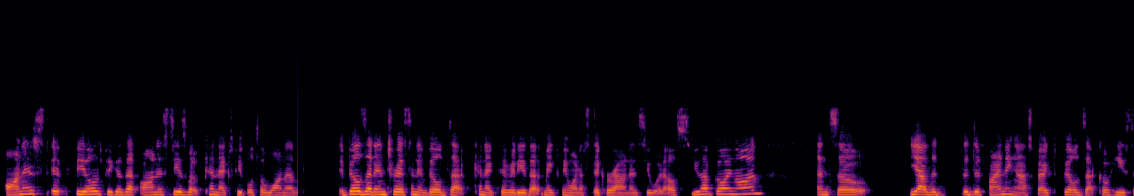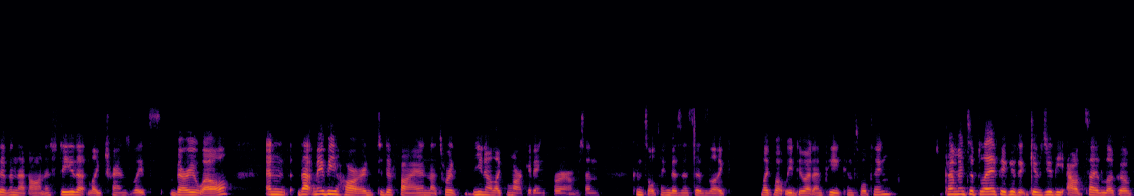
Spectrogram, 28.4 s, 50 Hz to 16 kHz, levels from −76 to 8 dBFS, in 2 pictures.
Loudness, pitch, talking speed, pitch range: -23 LUFS, 195 Hz, 195 wpm, 180-220 Hz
